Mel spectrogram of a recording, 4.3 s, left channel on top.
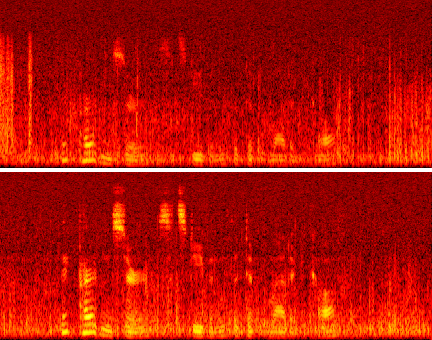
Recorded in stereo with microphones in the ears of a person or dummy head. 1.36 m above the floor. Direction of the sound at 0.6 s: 65° right (ahead or behind).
